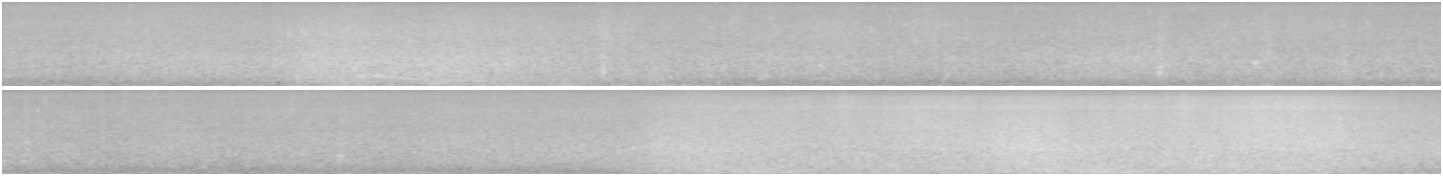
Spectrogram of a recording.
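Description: River rapids, whitewater rushing and churning around the rafts in a steady noise. It swells louder briefly a few seconds in, and again for most of the last eight seconds as the raft runs through rougher water.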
